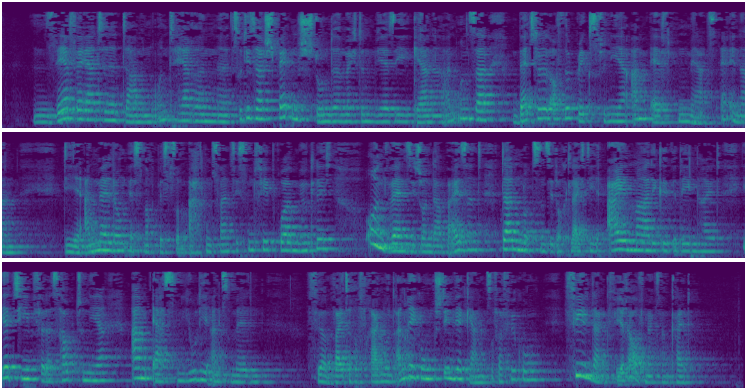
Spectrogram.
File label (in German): Werbung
